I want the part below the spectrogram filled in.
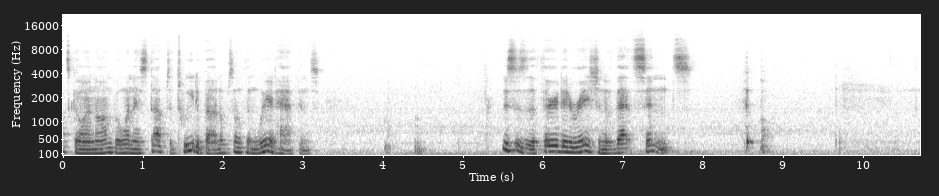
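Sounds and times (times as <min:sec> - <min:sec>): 
speech: 0:00.0 - 0:03.3, 0:05.5 - 0:07.9
hiss: 0:00.0 - 0:10.7
person hiccuping while recording a spoken reading: 0:08.4 - 0:08.9.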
